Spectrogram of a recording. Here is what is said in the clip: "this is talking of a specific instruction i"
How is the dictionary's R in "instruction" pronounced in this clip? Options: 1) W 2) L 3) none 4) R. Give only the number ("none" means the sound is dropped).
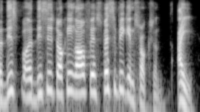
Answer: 4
